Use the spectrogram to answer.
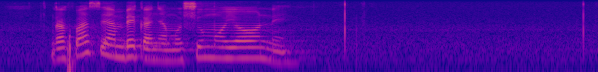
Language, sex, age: Venda, female, 26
